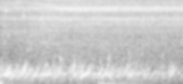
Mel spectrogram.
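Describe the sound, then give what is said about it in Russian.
Water bubbles at a vigorous, steady boil, a dense crackling simmer with a faint hiss, as a new large pot boils over onto a wood-burning stove. “Она закипела от возмущения, заливая печку кипятком.”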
